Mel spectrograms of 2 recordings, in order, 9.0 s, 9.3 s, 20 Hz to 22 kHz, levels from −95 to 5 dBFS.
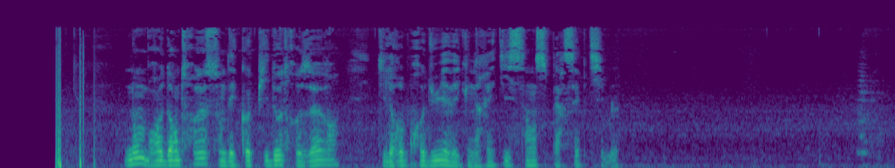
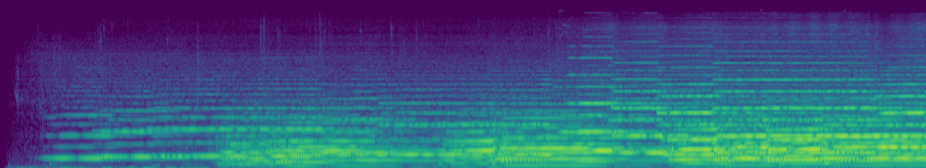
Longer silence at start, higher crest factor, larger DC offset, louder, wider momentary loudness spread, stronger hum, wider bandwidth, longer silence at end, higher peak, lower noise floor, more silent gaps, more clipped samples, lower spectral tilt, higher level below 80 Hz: about the same, 0.55 s vs 0.5 s; first, 24 dB vs 16 dB; neither; second, -35 LUFS vs -17 LUFS; second, 12 LU vs 17 LU; neither; about the same, 11.5 kHz vs 11.5 kHz; first, 0.3 s vs 0 s; second, -12 dBFS vs -2 dBFS; first, -70 dBFS vs -52 dBFS; neither; neither; second, -5 dB/octave vs -7.5 dB/octave; about the same, -54 dBFS vs -52 dBFS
